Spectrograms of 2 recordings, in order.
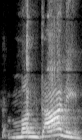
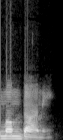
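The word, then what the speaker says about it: Mamdani: you so much for having me Zoran Kwame mangani did I get that one right almost almost how do we pronounce it so it's Ron Kwame mom Donny man Donny okay okay okay so Ron you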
